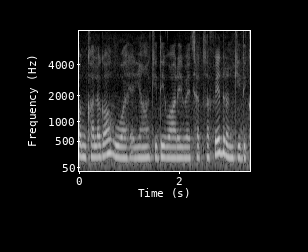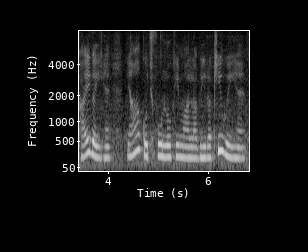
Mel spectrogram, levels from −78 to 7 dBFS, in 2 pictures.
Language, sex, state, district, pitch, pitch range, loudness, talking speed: Hindi, female, Bihar, Madhepura, 200 Hz, 195-220 Hz, -19 LUFS, 210 wpm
